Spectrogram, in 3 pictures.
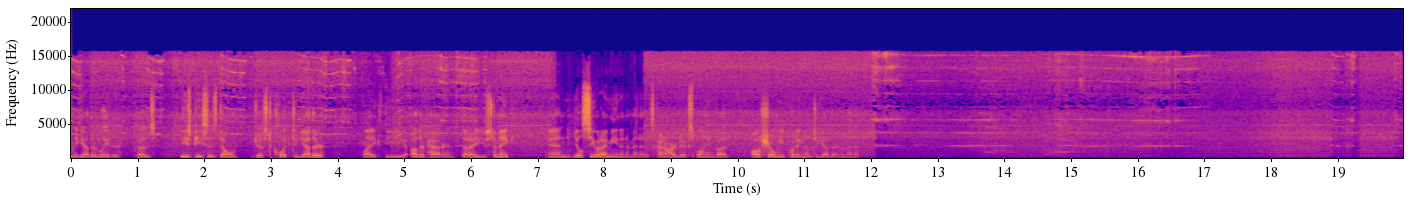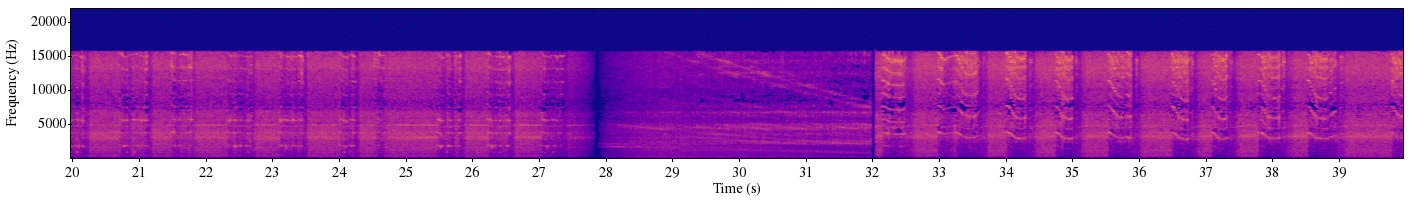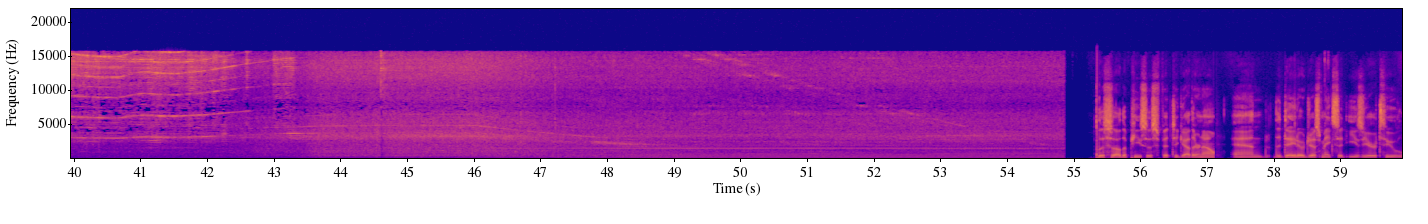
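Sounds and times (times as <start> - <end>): table saw cutting wood: 0.0 - 7.6, 8.6 - 54.9.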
